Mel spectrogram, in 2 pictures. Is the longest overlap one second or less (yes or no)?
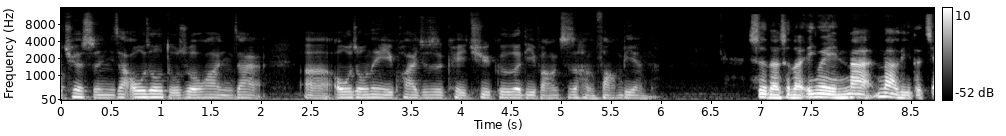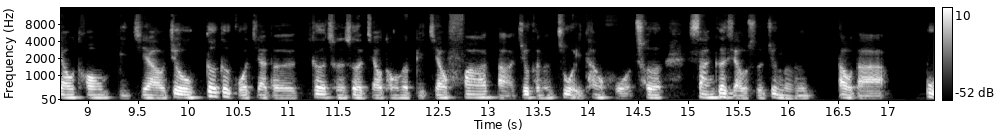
yes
